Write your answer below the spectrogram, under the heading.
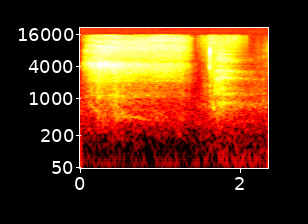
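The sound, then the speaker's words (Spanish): A deep breath drawn in, a loud airy rush of air lasting over a second, followed by a shorter breathy burst. “Ahora respira profundamente.”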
